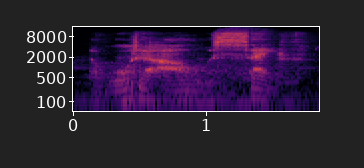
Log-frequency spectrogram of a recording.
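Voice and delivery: soft low whisper; reassuring narrator whispering; hushed whisper. A narrator's reading. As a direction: breathe it out barely voiced.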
